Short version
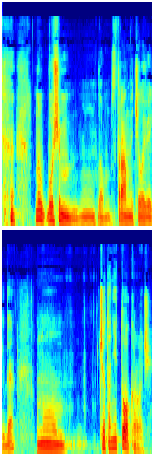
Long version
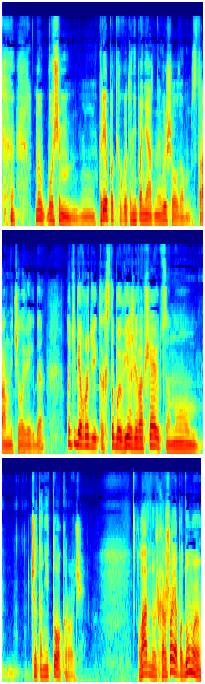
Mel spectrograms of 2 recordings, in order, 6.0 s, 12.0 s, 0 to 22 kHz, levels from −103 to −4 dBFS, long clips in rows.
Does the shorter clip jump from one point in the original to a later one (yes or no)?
yes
